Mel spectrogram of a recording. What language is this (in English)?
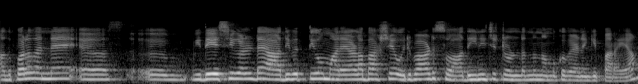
Malayalam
